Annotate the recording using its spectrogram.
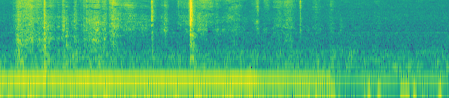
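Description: Faint rustling and scratching of paper journal pages being handled and turned, with a few sharp paper crackles, over a low steady hum that drops away about three seconds in.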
